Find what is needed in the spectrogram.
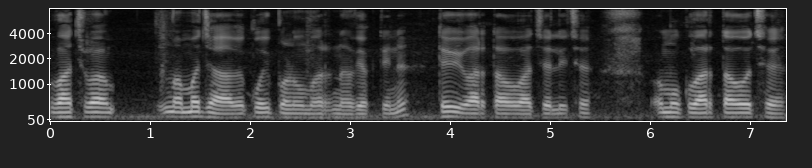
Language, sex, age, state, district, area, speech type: Gujarati, male, 18-30, Gujarat, Rajkot, rural, spontaneous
